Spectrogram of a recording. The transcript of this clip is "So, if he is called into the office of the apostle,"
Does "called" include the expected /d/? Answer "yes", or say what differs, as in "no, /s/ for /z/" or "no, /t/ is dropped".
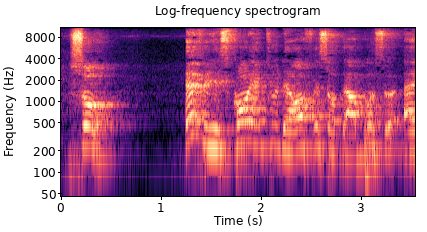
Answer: no, /d/ is dropped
